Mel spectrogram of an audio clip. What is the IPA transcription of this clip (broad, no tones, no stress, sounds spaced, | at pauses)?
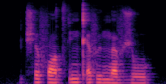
t͡ʃʰ ɘ f ɔ t͡sʼ i ŋ kʼ ɛ f ʉ ŋ œ v ʒ u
